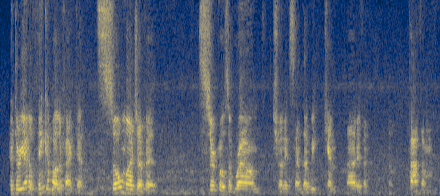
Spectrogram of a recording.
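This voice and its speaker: A man speaks at a moderate pace, leaving long, frequent pauses, over noticeable background noise. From Brazil. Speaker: app startup founder. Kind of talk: casual interview chat.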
